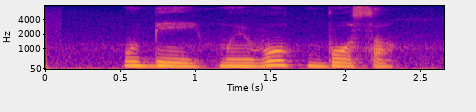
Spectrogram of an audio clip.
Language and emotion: Russian, neutral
